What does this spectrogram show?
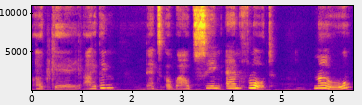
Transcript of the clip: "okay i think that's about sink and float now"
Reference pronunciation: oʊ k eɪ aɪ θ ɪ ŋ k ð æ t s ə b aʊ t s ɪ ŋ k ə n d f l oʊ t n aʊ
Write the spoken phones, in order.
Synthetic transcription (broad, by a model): oʊ k eɪ aɪ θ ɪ ŋ k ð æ t s ə b aʊ t s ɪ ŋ ə n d f l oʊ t n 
